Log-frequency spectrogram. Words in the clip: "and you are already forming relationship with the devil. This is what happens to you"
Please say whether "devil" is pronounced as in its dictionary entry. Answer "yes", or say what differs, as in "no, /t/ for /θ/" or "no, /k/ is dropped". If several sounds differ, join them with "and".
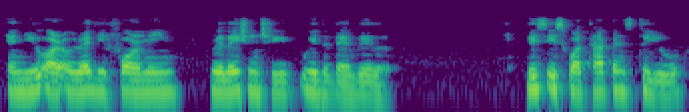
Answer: no, /w/ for /v/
